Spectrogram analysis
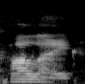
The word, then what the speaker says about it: parley: um just really quickly Paula is pronounced pale like Johnny Depp said it in Pirates of the Caribbean there is no other way to say parlay it's parlay you don't have parley you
